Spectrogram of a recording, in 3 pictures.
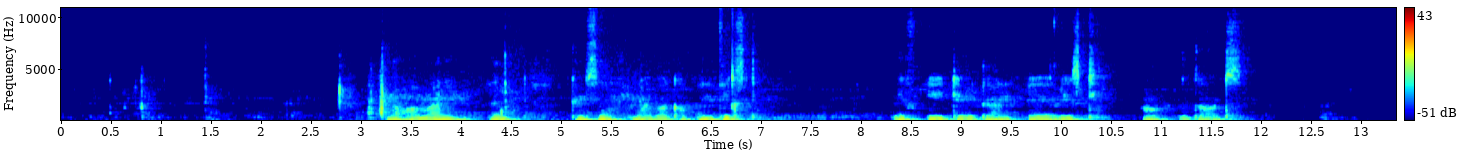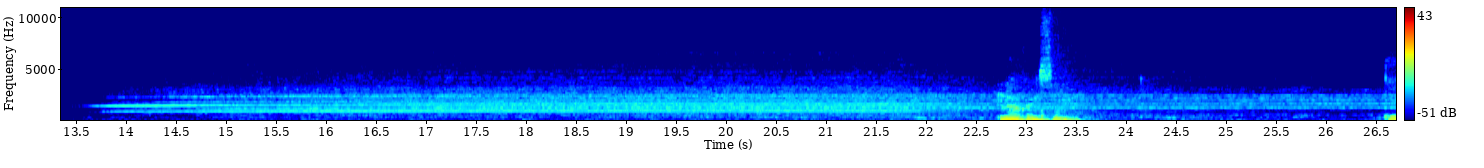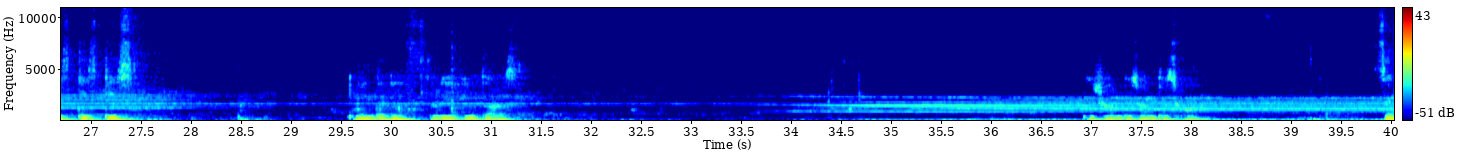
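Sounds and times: small electric motor whining: 13.6 - 40.0
faint clicks: 38.7 - 40.0.

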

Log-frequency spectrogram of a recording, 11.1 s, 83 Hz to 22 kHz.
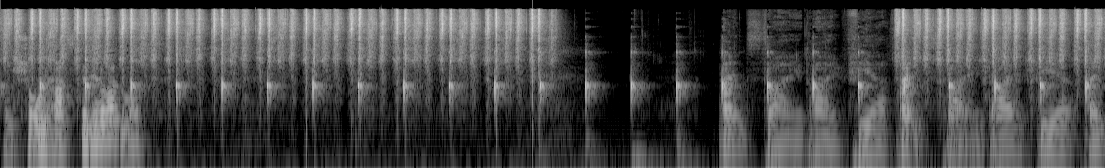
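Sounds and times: maraca shaking: 0.0 - 5.7, 8.9 - 11.0
metronome clicking: 0.0 - 7.4, 8.1 - 11.0.

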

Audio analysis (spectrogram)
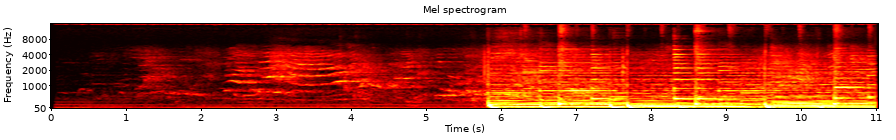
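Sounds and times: children chattering and calling: 0.1 - 11.0
band music: 5.8 - 11.0.

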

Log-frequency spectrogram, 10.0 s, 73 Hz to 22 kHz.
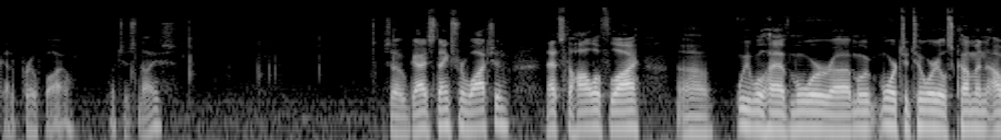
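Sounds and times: man speaking: 0.0 - 1.9, 3.7 - 10.0.

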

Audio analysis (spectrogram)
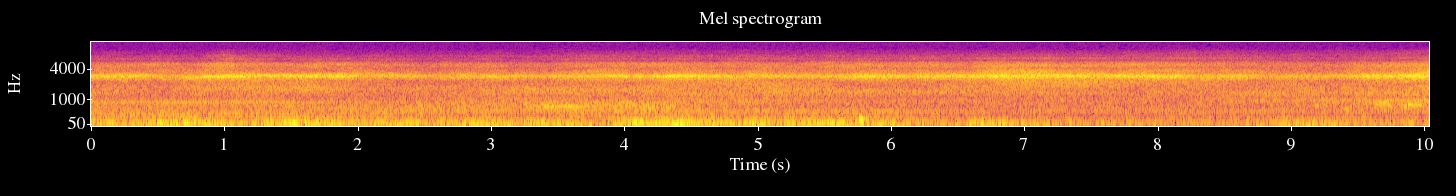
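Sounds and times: jet engines whining: 0.0 - 10.0.

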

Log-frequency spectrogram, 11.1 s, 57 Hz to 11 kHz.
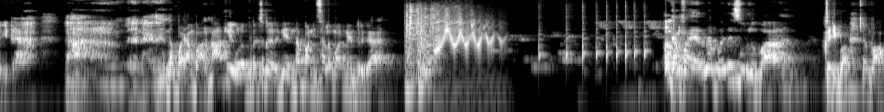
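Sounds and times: cartoon boing: 5.1 - 6.9.

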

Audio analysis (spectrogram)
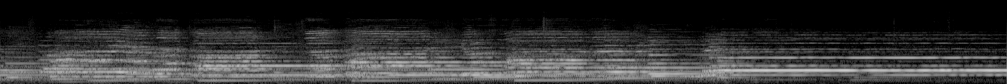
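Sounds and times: choir singing long notes: 0.0 - 10.0.

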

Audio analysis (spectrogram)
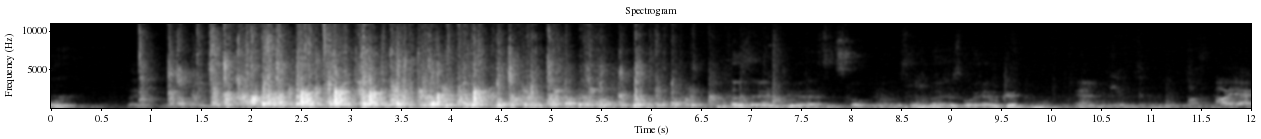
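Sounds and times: audience applause: 0.9 - 7.4.

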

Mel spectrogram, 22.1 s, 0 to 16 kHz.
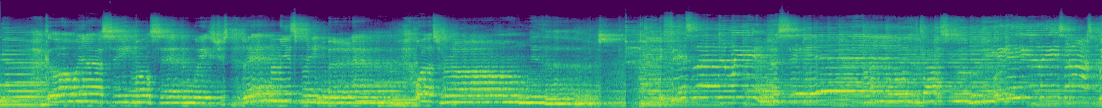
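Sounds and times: acoustic guitars: 0.0 - 22.0
man singing: 0.6 - 12.3, 12.9 - 22.0.

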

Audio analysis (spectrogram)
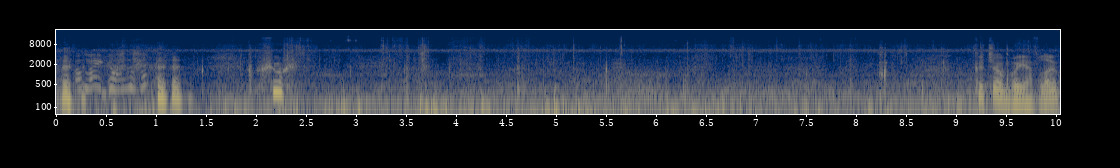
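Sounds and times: footsteps on dirt path: 0.0 - 10.0
insects droning: 0.0 - 10.0.

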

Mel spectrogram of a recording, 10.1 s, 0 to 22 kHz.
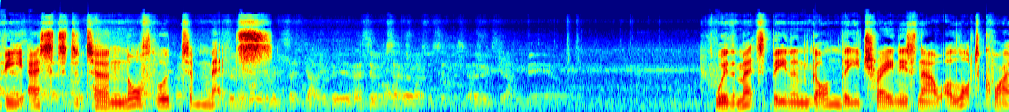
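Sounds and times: faint voices talking: 0.0 - 10.0
train running noise: 0.0 - 10.0.

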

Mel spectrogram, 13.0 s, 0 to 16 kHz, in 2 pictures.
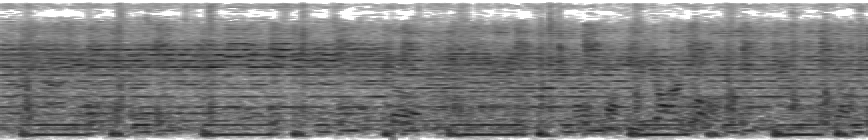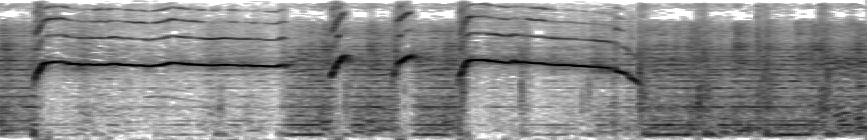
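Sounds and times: folk dance music: 0.0 - 13.0
shrill whistling: 6.7 - 11.4.

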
